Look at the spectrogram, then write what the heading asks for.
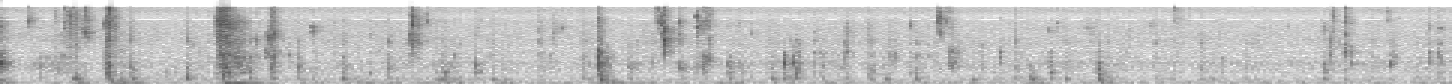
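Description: A person chewing a soft jelly strip close to the microphone: irregular wet mouth clicks and squishes, with a few louder ones in the first four seconds.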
